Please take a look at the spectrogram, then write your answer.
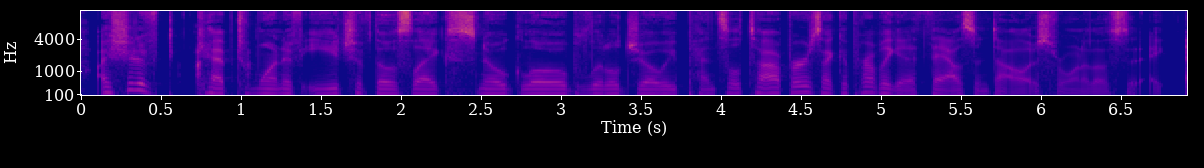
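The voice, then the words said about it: New Jersey accent. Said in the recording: “listen to my Jersey accent now coming out”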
